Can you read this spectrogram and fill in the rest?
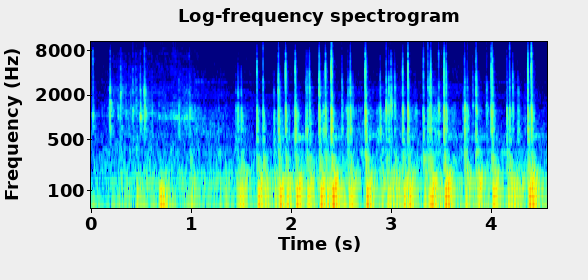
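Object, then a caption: Mechanical keyboard with round plastic keycaps. Fingertips type on a typewriter-style mechanical keyboard with round plastic keycaps and metal rims, tapping the keys and the spacebar area. About twenty quick, irregular keystrokes each give a dull, low thock with a brief bright click on top. Every keystroke dies away almost at once.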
